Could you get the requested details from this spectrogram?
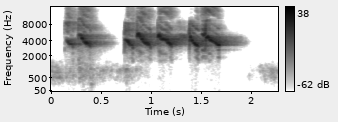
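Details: White-rumped shama, called Puteh Raja locally, recorded 29 August 2021, delivering four loud, rich, slurred warbled phrases in quick succession, each falling slightly, then silence.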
